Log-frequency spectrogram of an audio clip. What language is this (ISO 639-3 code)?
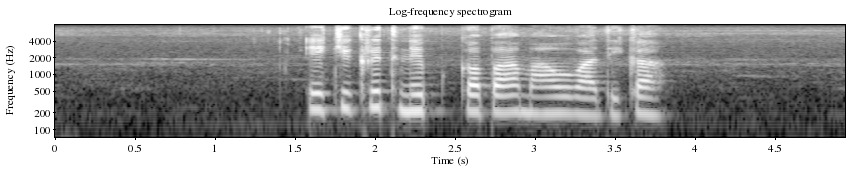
nep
